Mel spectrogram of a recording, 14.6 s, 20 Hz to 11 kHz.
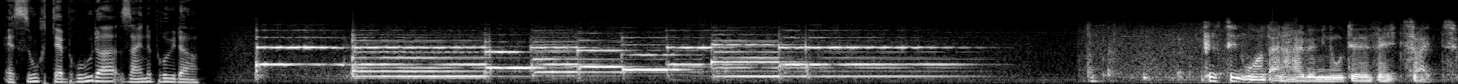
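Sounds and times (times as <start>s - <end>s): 
speech: 0.0s - 2.4s, 12.1s - 14.5s
faint noise: 0.0s - 14.5s
chime-like bell tone interval signal melody of a German shortwave radio station: 2.6s - 10.1s.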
